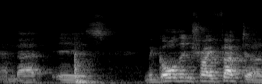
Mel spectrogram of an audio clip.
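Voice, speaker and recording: A man speaks in a dark, mellow, somewhat breathy tone with ordinary pitch variation. The room gives off an audible echo. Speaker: whiskey reviewer. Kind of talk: product review. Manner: casual, conversational. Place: home room. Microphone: camera far.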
